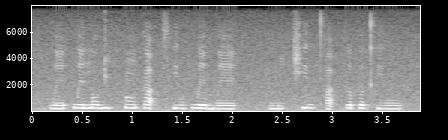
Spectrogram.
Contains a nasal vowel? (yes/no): yes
